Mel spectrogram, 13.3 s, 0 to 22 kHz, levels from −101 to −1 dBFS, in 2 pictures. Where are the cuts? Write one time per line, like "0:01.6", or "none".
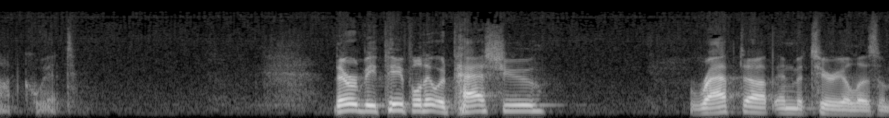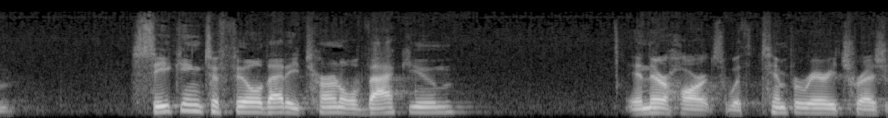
none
